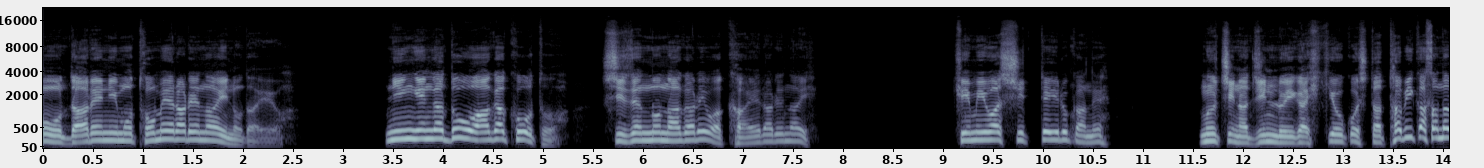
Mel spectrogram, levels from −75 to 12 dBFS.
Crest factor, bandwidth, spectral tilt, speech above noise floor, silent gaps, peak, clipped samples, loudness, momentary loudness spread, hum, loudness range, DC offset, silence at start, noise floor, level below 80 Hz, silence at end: 18 dB; 16.5 kHz; -4.5 dB/octave; 67 dB; none; 0 dBFS; under 0.1%; -17 LUFS; 12 LU; none; 5 LU; under 0.1%; 0 s; -84 dBFS; -66 dBFS; 0 s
